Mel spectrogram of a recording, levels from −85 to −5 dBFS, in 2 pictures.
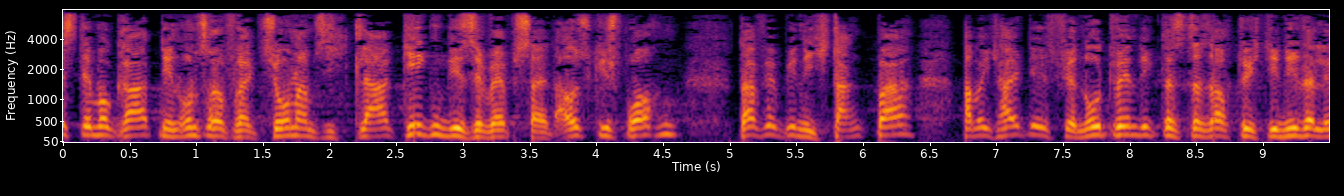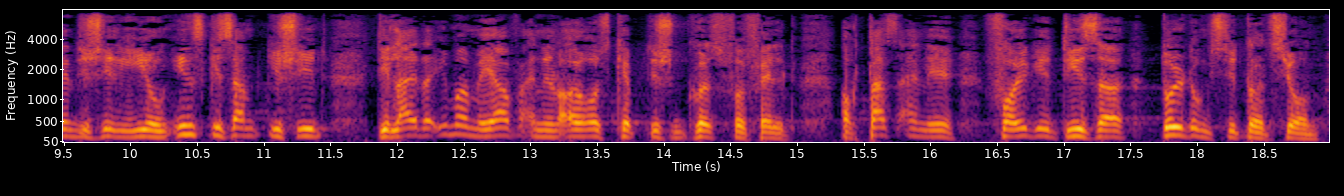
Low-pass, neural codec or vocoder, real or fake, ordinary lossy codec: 7.2 kHz; none; real; none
